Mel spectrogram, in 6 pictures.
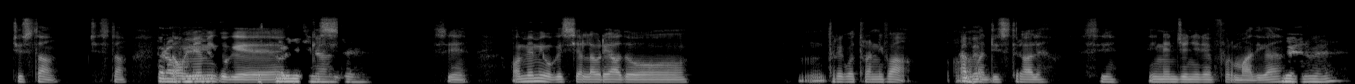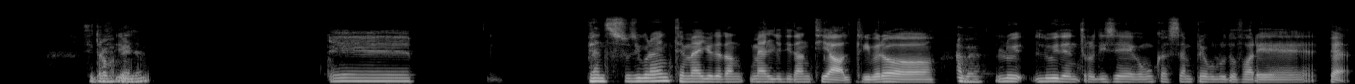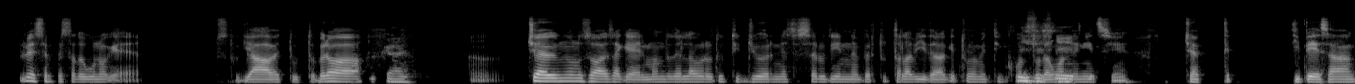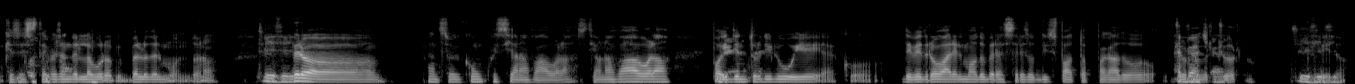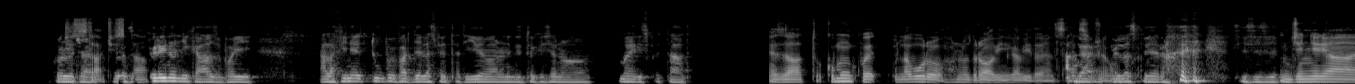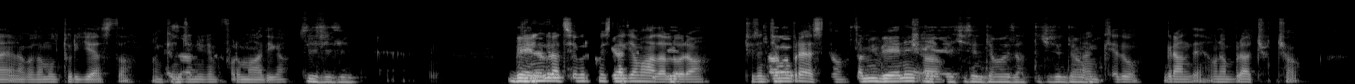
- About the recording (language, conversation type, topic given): Italian, unstructured, Che cosa ti motiva a mettere soldi da parte?
- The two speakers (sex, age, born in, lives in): male, 18-19, Italy, Italy; male, 25-29, Italy, Italy
- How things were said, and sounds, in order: unintelligible speech; tapping; drawn out: "Ehm"; unintelligible speech; "cioè" said as "ceh"; "cioè" said as "ceh"; other background noise; "cioè" said as "ceh"; background speech; "cioè" said as "ceh"; chuckle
